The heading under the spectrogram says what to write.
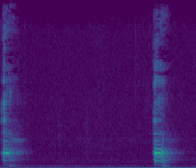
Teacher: And the fourth tone, like just fall down, yeah, from high to low. Soft, quick and strong, yeah.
